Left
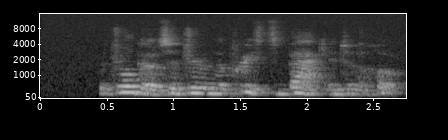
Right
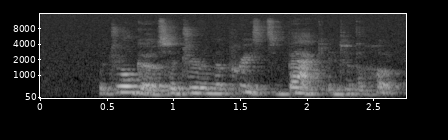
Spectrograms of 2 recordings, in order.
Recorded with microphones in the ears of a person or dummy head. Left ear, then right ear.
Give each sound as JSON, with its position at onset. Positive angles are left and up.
{"t": 0.4, "sound": "a woman speaking", "side_deg": -40, "distance_m": 6.0}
